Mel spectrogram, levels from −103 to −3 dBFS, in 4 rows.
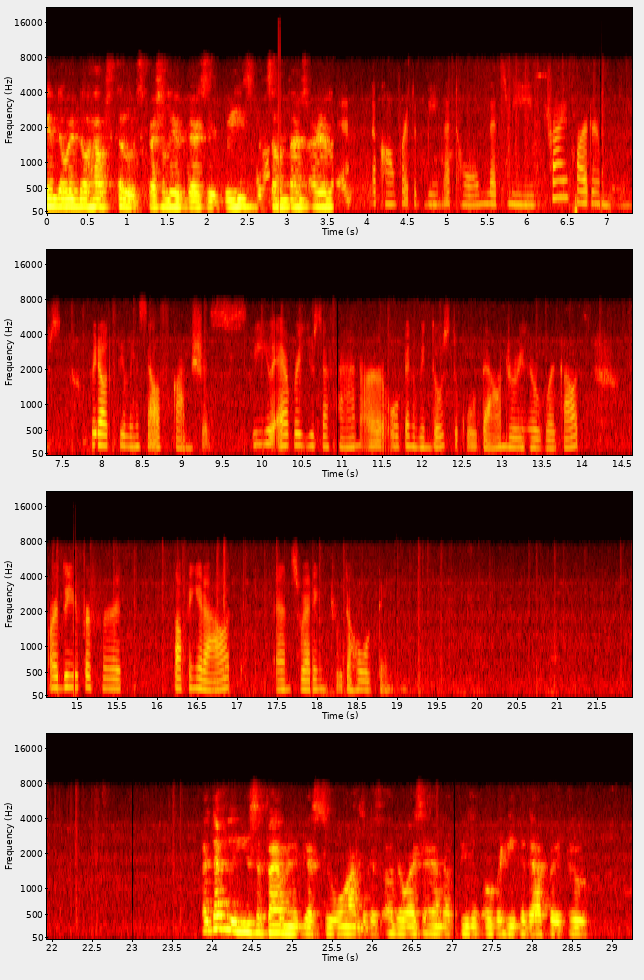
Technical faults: speech suppressed in double talk; echo leak; gap between chunks

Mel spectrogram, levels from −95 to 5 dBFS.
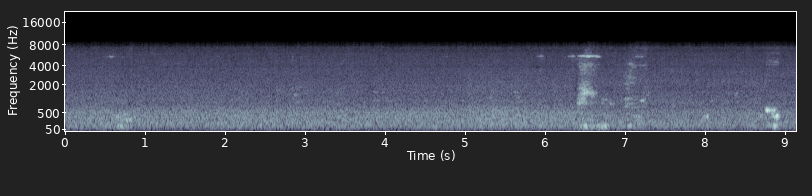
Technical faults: echo leak

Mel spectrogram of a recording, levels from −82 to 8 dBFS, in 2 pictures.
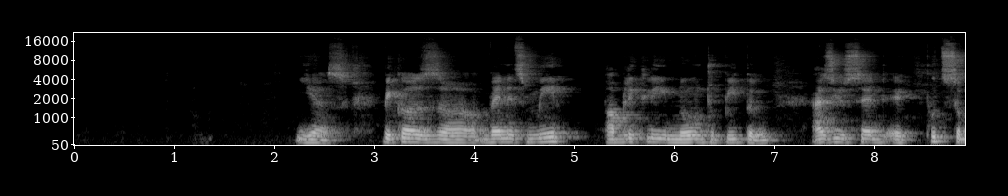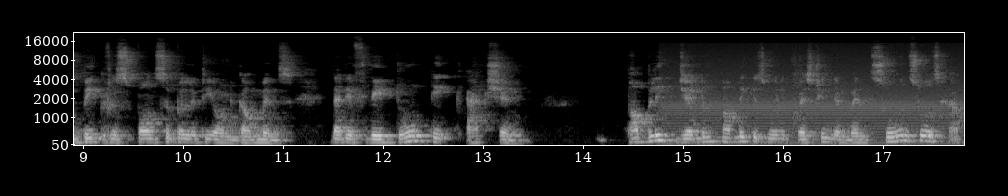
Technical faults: mains buzz

